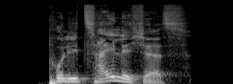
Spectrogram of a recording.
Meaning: strong/mixed nominative/accusative neuter singular of polizeilich
- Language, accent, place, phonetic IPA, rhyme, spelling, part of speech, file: German, Germany, Berlin, [poliˈt͡saɪ̯lɪçəs], -aɪ̯lɪçəs, polizeiliches, adjective, De-polizeiliches.ogg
